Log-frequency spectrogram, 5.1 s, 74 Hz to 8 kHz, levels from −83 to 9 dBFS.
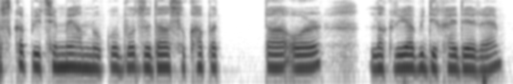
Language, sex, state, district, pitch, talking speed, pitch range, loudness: Hindi, female, Arunachal Pradesh, Longding, 190 Hz, 200 wpm, 185-195 Hz, -17 LUFS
